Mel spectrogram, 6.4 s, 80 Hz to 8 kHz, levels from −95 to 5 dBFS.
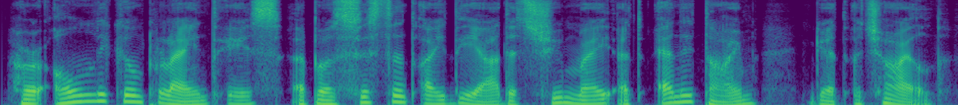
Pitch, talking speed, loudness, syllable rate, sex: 120 Hz, 150 wpm, -20 LUFS, 4.1 syllables/s, male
